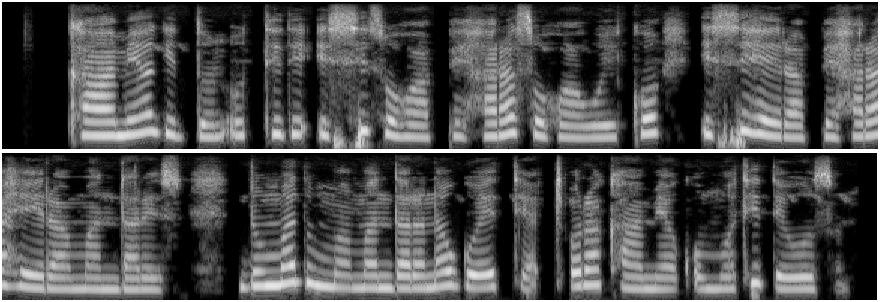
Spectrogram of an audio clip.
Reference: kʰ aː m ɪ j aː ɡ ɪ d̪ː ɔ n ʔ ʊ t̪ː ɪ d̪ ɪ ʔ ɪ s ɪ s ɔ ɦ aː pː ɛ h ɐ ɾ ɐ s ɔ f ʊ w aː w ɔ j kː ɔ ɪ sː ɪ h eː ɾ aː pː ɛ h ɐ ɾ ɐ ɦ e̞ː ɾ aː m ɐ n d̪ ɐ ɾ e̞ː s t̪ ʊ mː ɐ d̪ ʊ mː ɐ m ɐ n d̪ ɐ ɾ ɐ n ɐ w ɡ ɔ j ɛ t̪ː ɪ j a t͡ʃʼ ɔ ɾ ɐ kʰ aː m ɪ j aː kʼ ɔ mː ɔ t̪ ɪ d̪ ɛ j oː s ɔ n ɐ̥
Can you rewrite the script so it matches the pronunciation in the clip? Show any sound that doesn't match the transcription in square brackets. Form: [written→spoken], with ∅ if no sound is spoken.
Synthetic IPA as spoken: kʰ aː m ɪ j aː ɡ ɪ d̪ː ɔ n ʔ ʊ t̪ː ɪ d̪ ɪ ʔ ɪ [s→sː] ɪ s ɔ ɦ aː pː ɛ h ɐ ɾ ɐ s ɔ [f→h] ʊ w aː w ɔ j kː ɔ ɪ sː ɪ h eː ɾ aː pː ɛ h ɐ ɾ ɐ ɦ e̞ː ɾ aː m ɐ n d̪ ɐ ɾ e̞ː s [t̪→d̪] ʊ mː ɐ d̪ ʊ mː ɐ m ɐ n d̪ ɐ ɾ ɐ n ɐ w ɡ ɔ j ɛ t̪ː ɪ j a t͡ʃʼ ɔ ɾ ɐ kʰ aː m ɪ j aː kʼ ɔ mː ɔ t̪ ɪ d̪ ɛ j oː s ɔ n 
